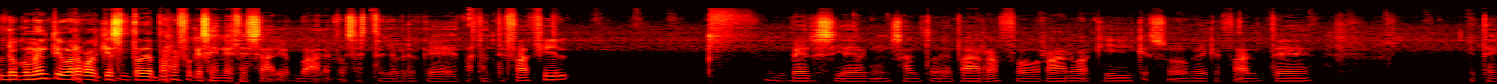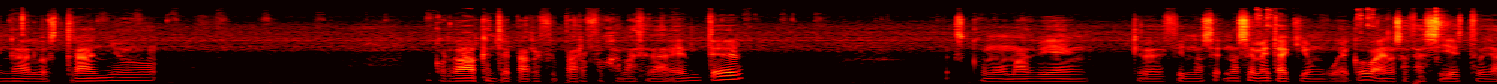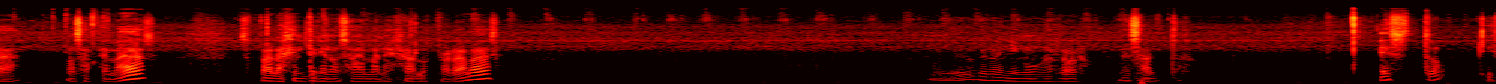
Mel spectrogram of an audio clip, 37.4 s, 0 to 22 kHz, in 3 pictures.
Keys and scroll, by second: 25.9 super+z.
